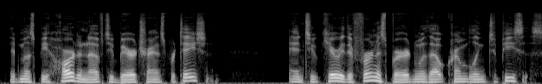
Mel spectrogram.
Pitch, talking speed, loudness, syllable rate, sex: 125 Hz, 200 wpm, -19 LUFS, 6.4 syllables/s, male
